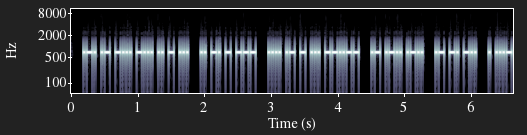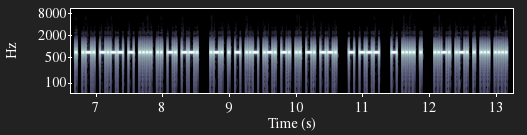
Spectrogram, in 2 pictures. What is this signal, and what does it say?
Morse code, heard as a keyed tone, about 44 wpm, 700 Hz. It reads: RABBITS INTO HATS, ALL AND EVERYTHING RETURNING TO THE FRESH
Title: A Sound Of Thunder 45wpm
